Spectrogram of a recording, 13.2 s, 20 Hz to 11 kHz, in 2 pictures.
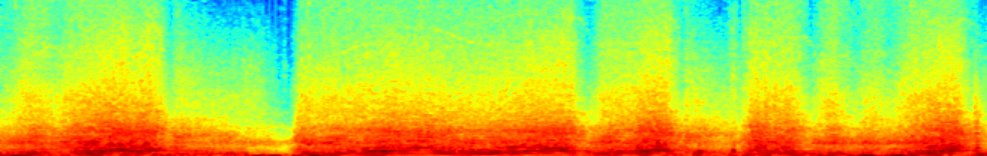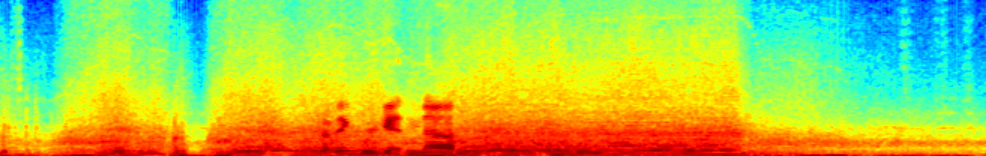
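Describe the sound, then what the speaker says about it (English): A right-hand-drive 2024 Ford Mustang drift car is driven hard on a tight, twisty mountain road, its engine revving and surging in repeated rising and falling pulls up close, with someone talking over the noise. "we're definitely ripping this car as much as possible on these tight twisties"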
